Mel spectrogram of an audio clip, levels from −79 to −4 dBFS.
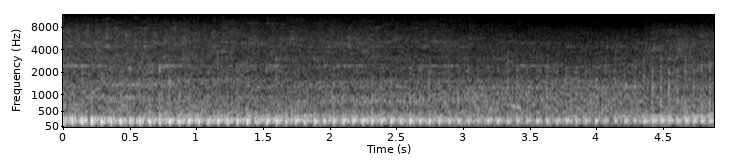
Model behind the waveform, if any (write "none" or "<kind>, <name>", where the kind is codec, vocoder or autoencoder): none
